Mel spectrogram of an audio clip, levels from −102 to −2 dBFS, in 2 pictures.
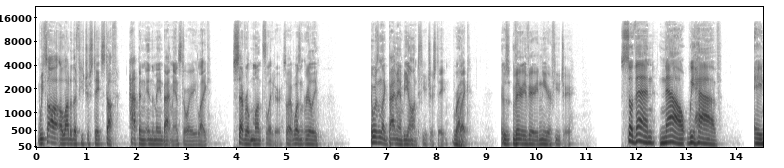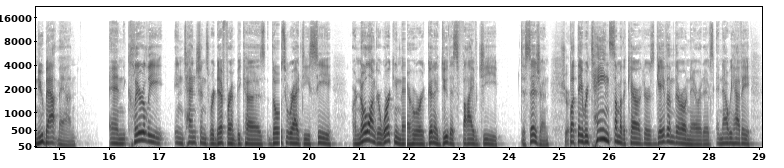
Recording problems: choppy; occasionally; from 19 to 22 s; 2% of the speech affected

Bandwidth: 14.5 kHz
